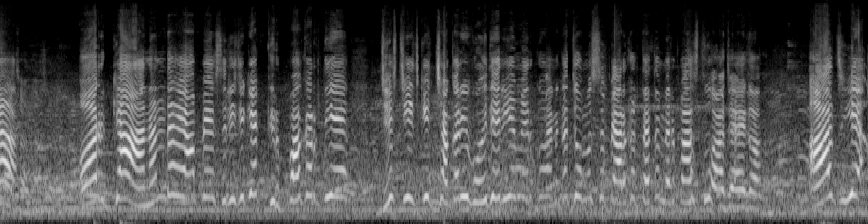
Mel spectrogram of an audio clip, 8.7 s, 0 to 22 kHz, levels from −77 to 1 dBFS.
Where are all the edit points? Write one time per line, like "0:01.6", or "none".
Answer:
0:05.4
